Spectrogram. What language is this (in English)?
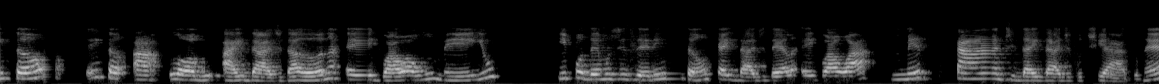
Portuguese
